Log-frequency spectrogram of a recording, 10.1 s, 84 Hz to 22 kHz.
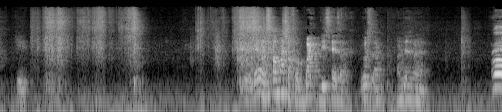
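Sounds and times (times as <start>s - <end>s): velcro ripping: 0.7s - 2.9s, 3.9s - 5.5s.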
